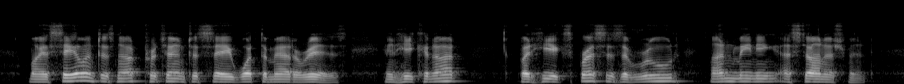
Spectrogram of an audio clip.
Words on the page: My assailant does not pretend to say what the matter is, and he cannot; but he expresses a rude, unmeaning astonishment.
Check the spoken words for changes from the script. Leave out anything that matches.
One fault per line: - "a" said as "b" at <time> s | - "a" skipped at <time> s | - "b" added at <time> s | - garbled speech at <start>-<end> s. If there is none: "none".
none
